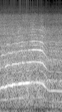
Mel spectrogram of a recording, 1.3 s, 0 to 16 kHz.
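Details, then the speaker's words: Traxxas Spartan RC boat on two 6S 5200mAh packs in parallel, 48mm RC Boat Bitz profile prop, full-throttle speed run: high clean whine holding pitch then easing smoothly, not labouring; normal full-throttle run. "You can hear it's not labouring, it's still doing the revs."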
